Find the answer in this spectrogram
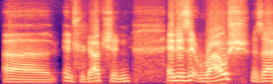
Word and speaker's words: Rauch: of a formal uh introduction and is it roush is that how you say it uh rao actually rhymes with german yeah i just learned how to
